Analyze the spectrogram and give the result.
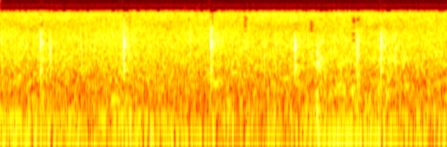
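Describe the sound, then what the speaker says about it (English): A clock ticks steadily and faintly, with a regular beat of evenly spaced clicks behind a constant hiss of old recording noise. "Listen to that ticking."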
